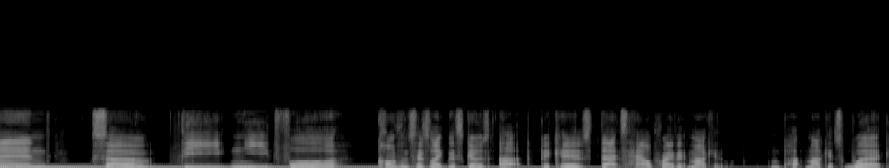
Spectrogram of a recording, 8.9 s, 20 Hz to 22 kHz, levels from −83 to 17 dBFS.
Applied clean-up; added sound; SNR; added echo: none; Bowed string instrument; 3 dB; none.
